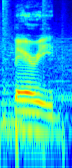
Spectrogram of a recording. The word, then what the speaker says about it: buried: It's buried. Buried. Anyway, so Is that how you pronounce it? Is it buried or buried? buried. Buried? Like Barry, like Barry Allen.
